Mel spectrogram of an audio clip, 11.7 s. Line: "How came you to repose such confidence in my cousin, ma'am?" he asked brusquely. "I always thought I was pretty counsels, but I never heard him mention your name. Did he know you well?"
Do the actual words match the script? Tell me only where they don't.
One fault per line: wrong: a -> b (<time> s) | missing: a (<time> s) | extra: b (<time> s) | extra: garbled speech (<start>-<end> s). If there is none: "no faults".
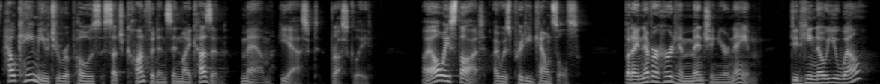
no faults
